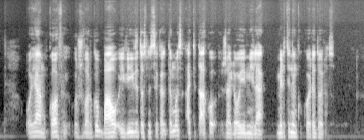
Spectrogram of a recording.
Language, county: Lithuanian, Kaunas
